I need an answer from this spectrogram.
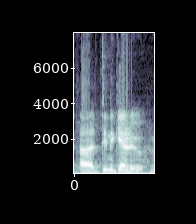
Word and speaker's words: Dingle: Like Dingle, because Dingle is pronounced like Dinigeru, which means I'm escaping from the police.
